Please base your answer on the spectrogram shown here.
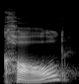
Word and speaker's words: called: pronunciations of these words the first word is called it's open and the second word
